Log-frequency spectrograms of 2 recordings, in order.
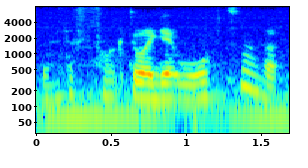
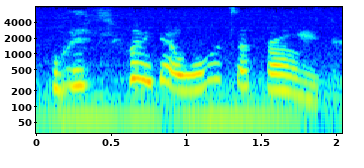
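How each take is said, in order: First: Said in the usual way. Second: Higher, slower whine; whiny high repeat. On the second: Acted. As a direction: whine it like a helpless kid.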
